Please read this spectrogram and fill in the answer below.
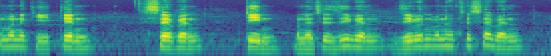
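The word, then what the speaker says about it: sieben: সেভেন কে বলে হচ্ছে জিভেন এটাও যে এর মত করে উচ্চারণটা হবে জিভেন যে এর মত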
